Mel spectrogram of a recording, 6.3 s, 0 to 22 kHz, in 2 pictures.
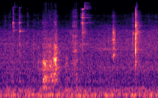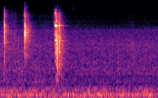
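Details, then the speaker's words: Carrier 58 Series furnace, new ECM blower motor on motor simulator, cold weather: steady heavy airflow rumble with a few light clicks; blower running at high, air-conditioning-like speed, tech suspects air left on. "maybe I left the air on because that sounds like air conditioning speed"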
